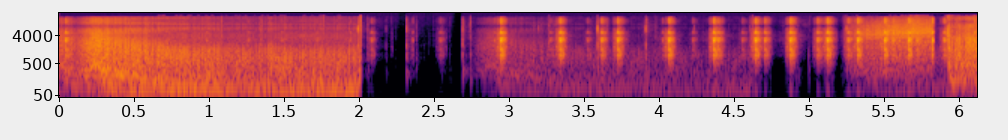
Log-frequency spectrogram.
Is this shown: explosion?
yes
